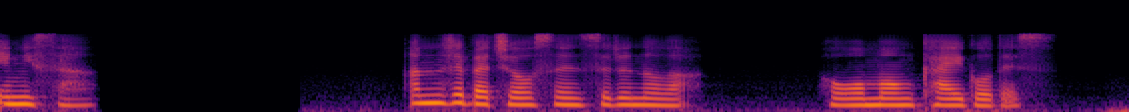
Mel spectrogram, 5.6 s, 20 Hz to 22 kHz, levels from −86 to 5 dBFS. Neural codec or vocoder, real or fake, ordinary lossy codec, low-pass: codec, 16 kHz, 0.2 kbps, FocalCodec; fake; none; 7.2 kHz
